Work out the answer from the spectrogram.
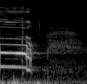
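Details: A rooster crowing outdoors at a homestead on a nice spring day, the crow ending on a drawn-out, strained high note that cuts off sharply, followed by quiet outdoor background.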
